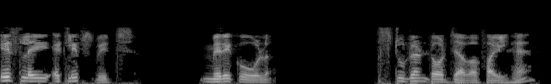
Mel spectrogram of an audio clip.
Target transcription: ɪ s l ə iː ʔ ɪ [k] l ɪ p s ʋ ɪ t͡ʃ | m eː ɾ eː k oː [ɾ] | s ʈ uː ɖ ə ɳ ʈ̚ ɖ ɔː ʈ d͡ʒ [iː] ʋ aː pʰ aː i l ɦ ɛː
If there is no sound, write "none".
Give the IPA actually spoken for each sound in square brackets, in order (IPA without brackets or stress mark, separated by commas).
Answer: k, l, aː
